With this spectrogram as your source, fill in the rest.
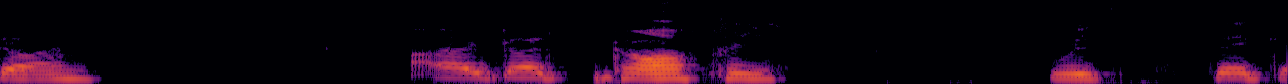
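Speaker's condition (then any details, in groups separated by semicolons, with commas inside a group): Cerebral palsy; needs help at night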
